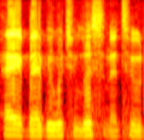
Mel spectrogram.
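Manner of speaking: low, smooth pickup line; the suave line he imagined; smooth in my head. Retold or imitated. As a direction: play it cool and low. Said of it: "That's what it sounded like in my head".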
